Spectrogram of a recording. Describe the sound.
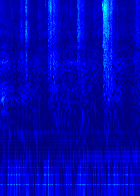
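Soft footsteps on a trail through a pine forest thick with needles, a few evenly paced, muffled crunches that stay faint over a steady background hiss.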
